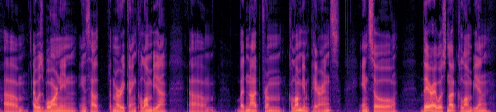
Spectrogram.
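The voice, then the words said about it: Non-American foreign accent. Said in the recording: “you can tell by my accent that I am not from Chicago. I'm not from the U.S. either.”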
